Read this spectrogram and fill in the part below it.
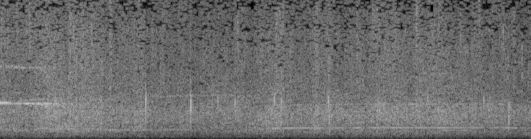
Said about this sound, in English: Oh, lots of applause. They're just happy he made it to the podium.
